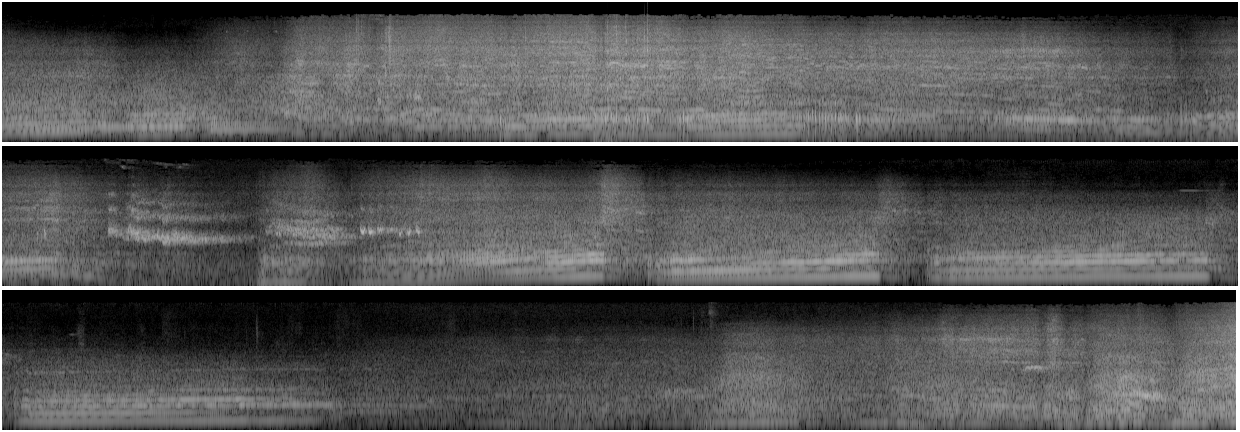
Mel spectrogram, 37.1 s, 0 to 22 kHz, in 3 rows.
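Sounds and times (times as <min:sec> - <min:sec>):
car engine revving hard: 0:00.0 - 0:13.4, 0:14.9 - 0:28.2, 0:31.6 - 0:37.0
tyres squealing: 0:02.8 - 0:07.4, 0:13.4 - 0:16.7.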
